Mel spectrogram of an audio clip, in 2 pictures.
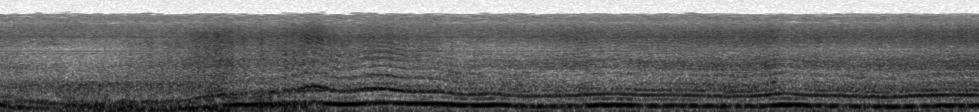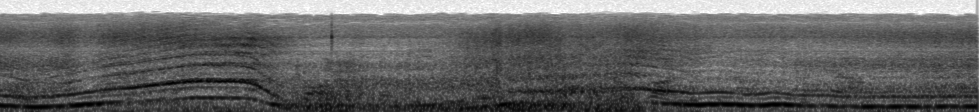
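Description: FPV freestyle quadcopter's brushless motors and propellers whining at a steady buzzing pitch. About five seconds in they surge sharply up in pitch on a throttle punch, then drop back to a lower buzz.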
